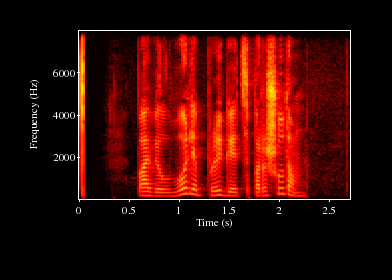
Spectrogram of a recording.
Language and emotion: Russian, positive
